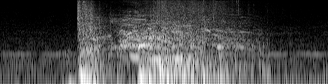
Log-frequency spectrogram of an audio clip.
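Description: A magical attack bursts with a crackling whoosh.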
